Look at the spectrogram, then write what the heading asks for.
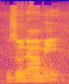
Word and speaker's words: tsunami: Okay, in this word, T is silent. Yes. And we say tsunami, but when we write, we have to start with T.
